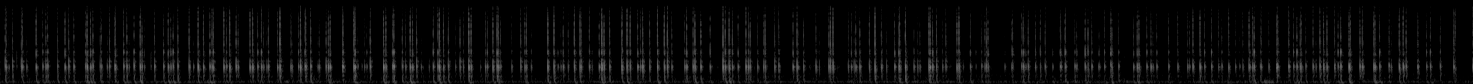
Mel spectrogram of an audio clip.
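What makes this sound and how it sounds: Long nails tap rapidly on the glossy card cover of an orange and yellow paperback book held upright. The taps come as a dense, continuous stream of dry, woody clicks with a bright edge that stop almost instantly, each with no ring.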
